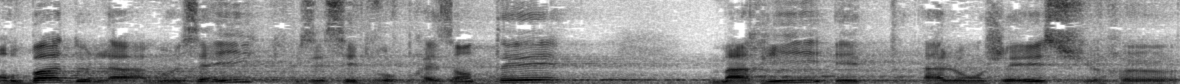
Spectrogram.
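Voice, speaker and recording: Audible room echo surrounds a man speaking at a very slow pace and a medium pitch. His pitch swings very widely. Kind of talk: sermon. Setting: cathedral. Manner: halting.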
